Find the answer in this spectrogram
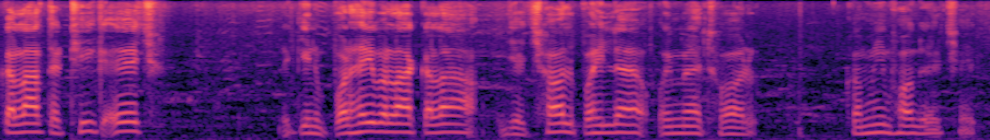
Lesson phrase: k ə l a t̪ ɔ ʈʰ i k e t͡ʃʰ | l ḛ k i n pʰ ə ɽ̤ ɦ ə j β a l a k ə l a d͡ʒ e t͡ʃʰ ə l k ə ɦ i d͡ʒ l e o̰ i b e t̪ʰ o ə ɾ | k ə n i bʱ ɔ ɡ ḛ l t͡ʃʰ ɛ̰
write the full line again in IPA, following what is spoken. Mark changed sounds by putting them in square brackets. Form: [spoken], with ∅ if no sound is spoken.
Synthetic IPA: k ə l a t̪ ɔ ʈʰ i k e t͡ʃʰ | l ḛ k i n [p] ə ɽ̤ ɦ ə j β a l a k ə l a d͡ʒ e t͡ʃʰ ə l [p] ə ɦ i [∅] l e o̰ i [m] e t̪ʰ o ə ɾ | k ə [m] i bʱ ɔ ɡ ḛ l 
